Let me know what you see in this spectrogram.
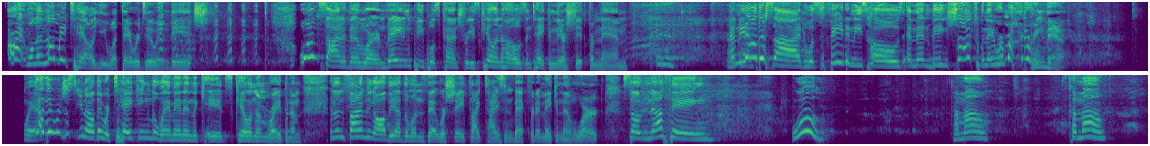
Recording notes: The Read Live From London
